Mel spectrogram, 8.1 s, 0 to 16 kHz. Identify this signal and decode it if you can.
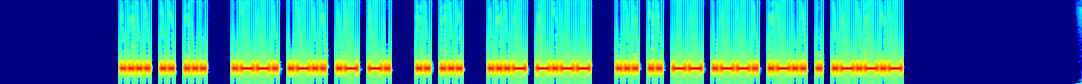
Morse code, heard as a keyed tone, about 40 wpm, 700 Hz. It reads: HIS PLAN IS VY SIMPLE.
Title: Sentences from Top 500 Words and Abbreviations 40wpm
